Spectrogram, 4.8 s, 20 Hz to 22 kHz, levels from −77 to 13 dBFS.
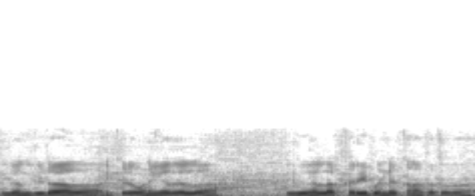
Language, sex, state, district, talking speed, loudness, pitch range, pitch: Kannada, male, Karnataka, Raichur, 125 wpm, -14 LUFS, 125-135 Hz, 130 Hz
